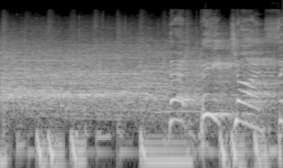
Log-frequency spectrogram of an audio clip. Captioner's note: crowd boos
